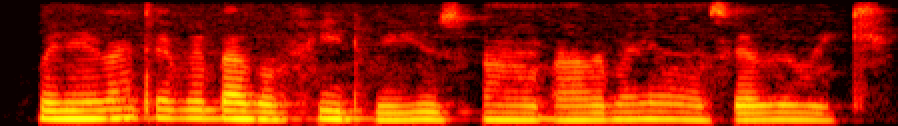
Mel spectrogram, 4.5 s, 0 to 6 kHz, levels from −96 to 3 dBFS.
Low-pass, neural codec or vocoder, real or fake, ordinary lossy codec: 5.4 kHz; none; real; none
